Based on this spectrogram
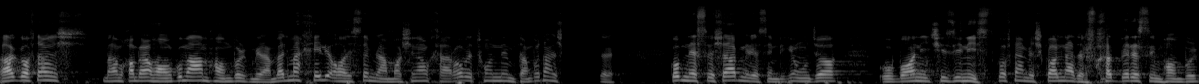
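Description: A man rattles along at a very fast pace, his pitch varying in an ordinary way, with a quiet background. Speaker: pastor. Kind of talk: sermon. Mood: warm, smiling, animated. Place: church. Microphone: headset.

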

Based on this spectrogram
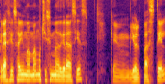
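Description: A man speaks at a moderate pace in a fairly low pitch, his dark, mellow tone carrying ordinary pitch variation over a quiet background, with a dry sound and no echo. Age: 20s. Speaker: YouTuber; birthday host. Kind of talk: casual vlog. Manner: animated. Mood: warm, celebratory, thankful. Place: home room. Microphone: handheld.

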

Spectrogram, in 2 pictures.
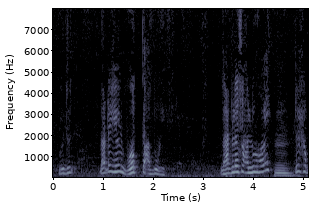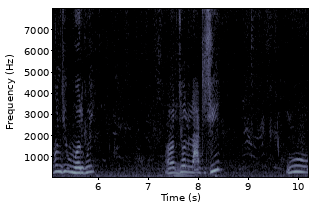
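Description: A woman with a Pahari accent speaks at a very slow pace in a high voice, her pitch swinging very widely. Long, frequent pauses break her speech over light background noise. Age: old. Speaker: village storyteller. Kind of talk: folk storytelling. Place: open country.

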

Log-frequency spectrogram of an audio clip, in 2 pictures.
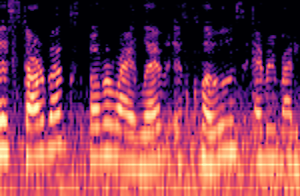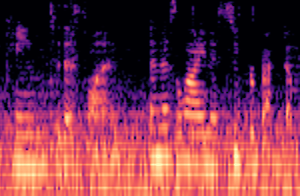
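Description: With music playing behind her and a dry sound with no echo, a woman speaks at a moderate pace with ordinary pitch variation. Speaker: vlogger. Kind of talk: casual vlog chat. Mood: annoyed story about a stolen card. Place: car. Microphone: phone near.

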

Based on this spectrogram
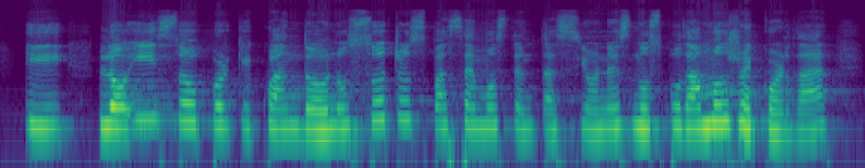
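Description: Very slow speech with monotone, flat intonation over a quiet background. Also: woman. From California. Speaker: preacher. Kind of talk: sermon. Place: church. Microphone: handheld.

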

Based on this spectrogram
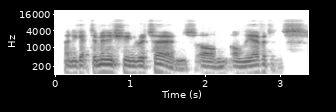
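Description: In a Welsh accent, a man with a fairly low pitch speaks at a moderate pace with fairly even intonation against a quiet background. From Wales. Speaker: professor. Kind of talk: lecture. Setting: video call. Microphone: video call.

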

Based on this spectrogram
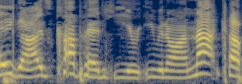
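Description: Using a put-on character voice, a woman speaks in a high pitch. Her pace is moderate. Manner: cartoonish.

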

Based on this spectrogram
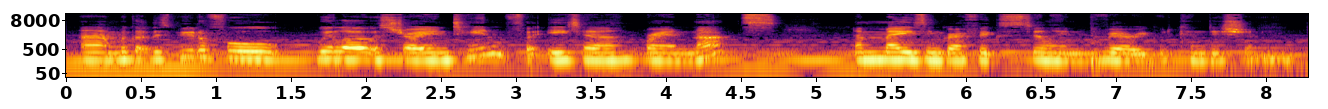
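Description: Clear music plays in the background. A woman talks over it at a moderate pace. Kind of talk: casual vlog chat. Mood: warm and enthusiastic. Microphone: phone near.

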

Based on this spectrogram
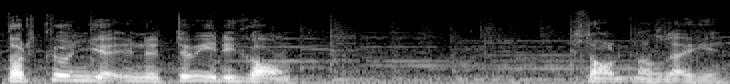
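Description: A man's voice comes through with a dry sound and no echo. Faint music plays in the background. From Limburg, Netherlands. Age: 80s+. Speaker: tractor owner, farmer. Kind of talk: interview answer. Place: farm machine.

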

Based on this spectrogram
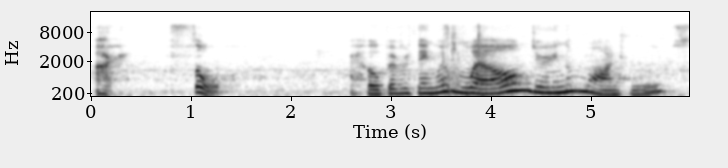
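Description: A woman's fairly high, slightly mellow voice with a slightly husky edge, lively intonation and a slow pace

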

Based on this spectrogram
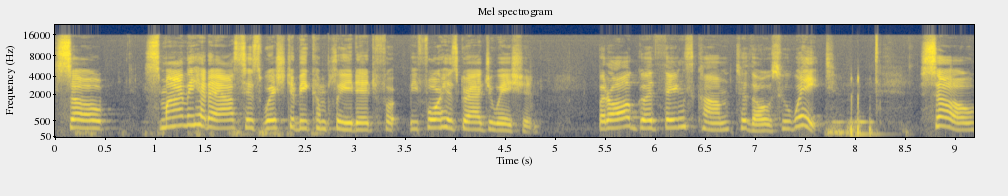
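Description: A woman speaks in a high voice over light background noise. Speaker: presenter. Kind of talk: ceremony speech. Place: hall. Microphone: handheld.

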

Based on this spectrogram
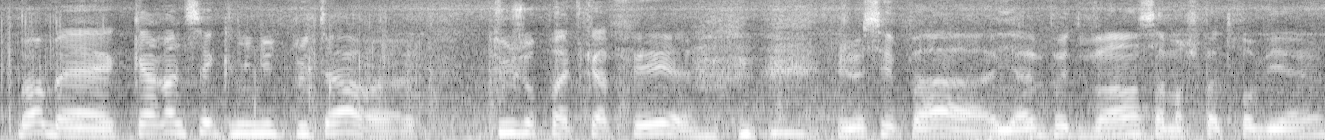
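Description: Noticeable background noise behind a man at a moderate pace with ordinary pitch variation. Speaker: motorbike vlogger. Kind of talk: casual vlog chat. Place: open country.

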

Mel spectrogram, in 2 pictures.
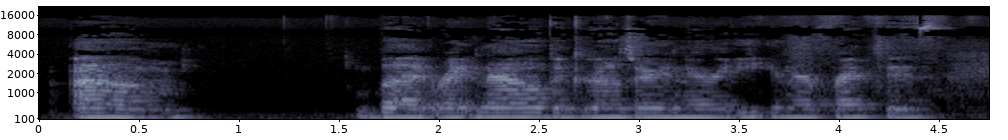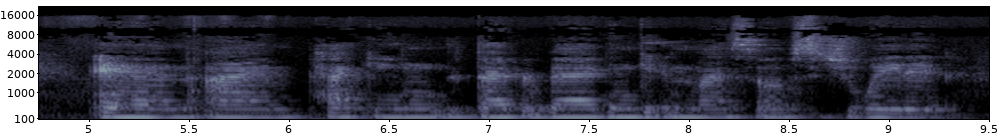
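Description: Audible room echo surrounds a woman speaking at a fairly slow pace. Her voice is very deep and low, in a flat monotone. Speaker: vlogger. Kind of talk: vlog. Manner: casual, conversational. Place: bathroom. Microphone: phone near.

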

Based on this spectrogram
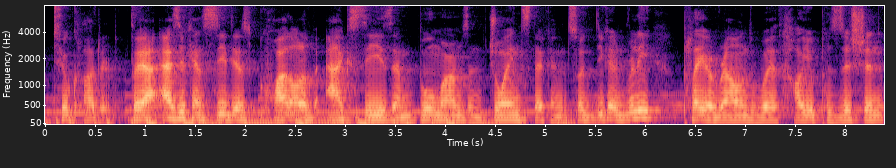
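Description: Over music in the background, a man speaks at a moderate pace with ordinary pitch variation and hardly any pauses. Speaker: tech reviewer. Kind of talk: product review. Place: home room.

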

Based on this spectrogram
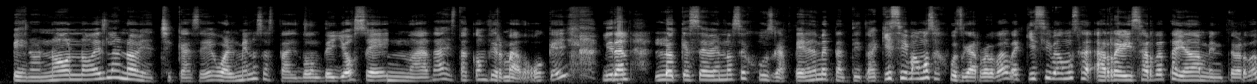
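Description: Lively in intonation, a woman speaks at a moderate pace with hardly any pauses. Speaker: fan vlogger. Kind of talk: casual vlog chat. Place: home room.

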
